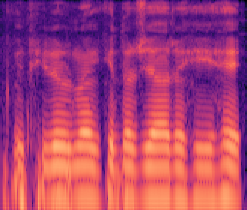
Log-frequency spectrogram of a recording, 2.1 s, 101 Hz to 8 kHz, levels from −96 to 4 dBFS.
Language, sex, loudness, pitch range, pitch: Hindi, male, -17 LUFS, 120-125 Hz, 125 Hz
